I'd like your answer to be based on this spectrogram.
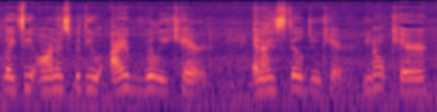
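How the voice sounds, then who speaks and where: A man's voice: sits high, steady tone, moderate pace, noisy background. A man telling an emotional personal story in a rambling, filler-heavy way, recorded outside.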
